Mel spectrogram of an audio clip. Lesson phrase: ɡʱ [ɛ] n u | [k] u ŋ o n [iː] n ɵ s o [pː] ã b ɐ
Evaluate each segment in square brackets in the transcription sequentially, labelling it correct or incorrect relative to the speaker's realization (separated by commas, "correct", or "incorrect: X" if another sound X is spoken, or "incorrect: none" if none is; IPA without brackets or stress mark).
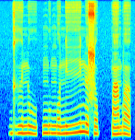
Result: incorrect: ɨ, incorrect: ŋ, correct, correct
